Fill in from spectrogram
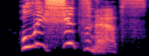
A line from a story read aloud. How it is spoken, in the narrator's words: shrieks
